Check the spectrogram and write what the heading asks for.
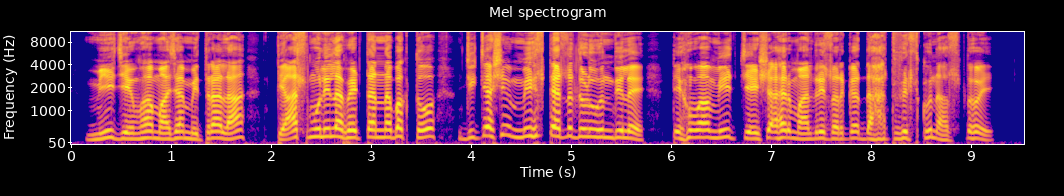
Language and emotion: Marathi, happy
